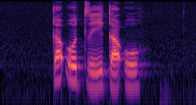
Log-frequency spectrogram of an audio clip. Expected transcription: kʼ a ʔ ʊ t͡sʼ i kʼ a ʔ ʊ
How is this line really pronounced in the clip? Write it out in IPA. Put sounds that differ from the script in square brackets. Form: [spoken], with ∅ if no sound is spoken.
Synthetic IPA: kʼ a ʔ ʊ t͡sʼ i kʼ a ʔ ʊ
